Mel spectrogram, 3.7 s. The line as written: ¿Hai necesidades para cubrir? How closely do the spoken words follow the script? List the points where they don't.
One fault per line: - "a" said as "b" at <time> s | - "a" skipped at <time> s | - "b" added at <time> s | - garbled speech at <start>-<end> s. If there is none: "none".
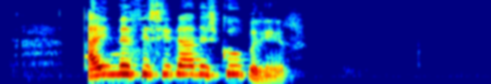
- "para" skipped at 1.6 s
